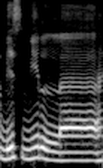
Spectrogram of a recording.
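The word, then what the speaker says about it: بسم الله: ada yang keliru Bismillahirrohmanirrohim yang benar bismillah ya setiap kasrah dibaca pasti tipis dia tarqiq jadi lah bekam Wow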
